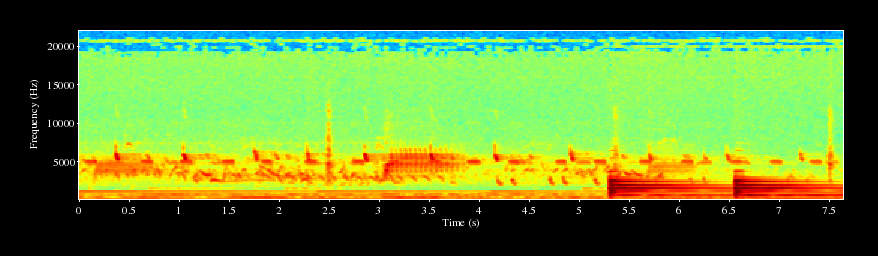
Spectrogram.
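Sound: meditation bell ringing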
